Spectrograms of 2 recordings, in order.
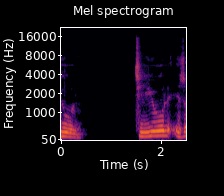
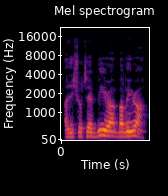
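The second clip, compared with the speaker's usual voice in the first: "bira" front-stressed for beer, end-stressed for capital; contrasting syllable stress; 3 dB louder than usual. Shown as a demonstration. Teacher repeating the example for students, "bira" stressed first, then last syllable. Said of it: "where the accent on the first syllable is beer".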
